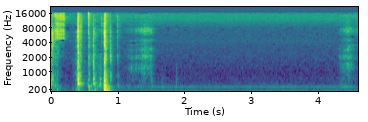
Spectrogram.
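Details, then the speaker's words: Cambridge Audio Azur 540C CD player power transformer: a low steady mains hum with a faint higher buzz after brief handling, still humming even after insulating transformer varnish was applied. "lakieru do izolacyjnego do transformatorów tu i ówdzie ale nadal buczy No niestety"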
